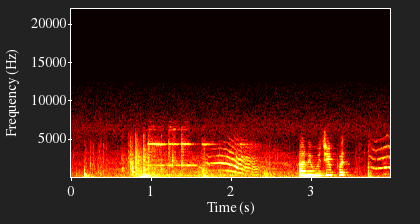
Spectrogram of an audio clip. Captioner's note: bell dings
